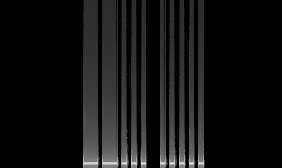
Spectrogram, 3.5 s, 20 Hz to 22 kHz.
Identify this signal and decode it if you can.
Morse code, heard as a keyed tone, about 20 wpm, 700 Hz. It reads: 75
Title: Common Cut Numbers - 2-Digit 20wpm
